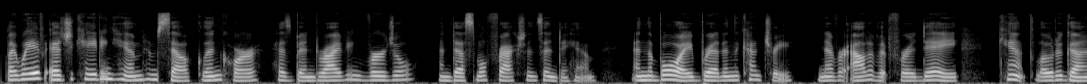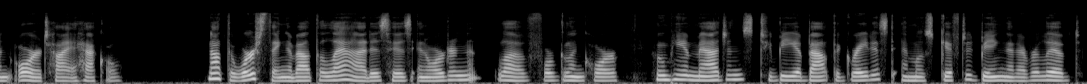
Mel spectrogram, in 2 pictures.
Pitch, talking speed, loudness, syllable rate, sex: 190 Hz, 175 wpm, -19 LUFS, 5.1 syllables/s, female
